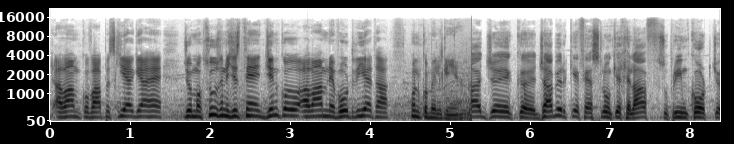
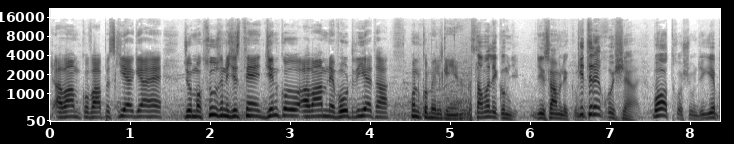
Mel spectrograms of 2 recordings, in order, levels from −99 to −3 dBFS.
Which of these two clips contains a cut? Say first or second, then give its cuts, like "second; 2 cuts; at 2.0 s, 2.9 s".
first; 1 cut; at 5.3 s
